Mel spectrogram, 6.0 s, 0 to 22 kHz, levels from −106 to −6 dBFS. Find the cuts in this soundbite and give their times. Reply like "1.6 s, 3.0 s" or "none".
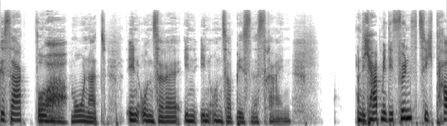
0.9 s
